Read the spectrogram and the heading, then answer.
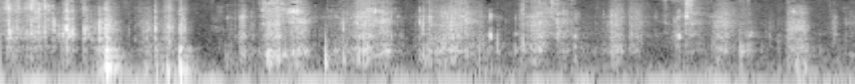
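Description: Crisp crunching of thin crab chips, with a couple of sharp bites near the start followed by a steady stretch of softer, crackling chewing.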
